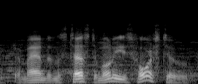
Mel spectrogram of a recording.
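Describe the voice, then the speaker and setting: Wary old-time radio police commissioner, deep voice, plain talking, muffled 40s recording. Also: male voice, animated, fast. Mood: wary, explaining. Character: wary, plain-spoken middle-aged male police commissioner. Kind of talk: 1940s radio acting.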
